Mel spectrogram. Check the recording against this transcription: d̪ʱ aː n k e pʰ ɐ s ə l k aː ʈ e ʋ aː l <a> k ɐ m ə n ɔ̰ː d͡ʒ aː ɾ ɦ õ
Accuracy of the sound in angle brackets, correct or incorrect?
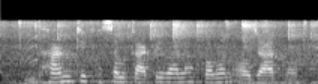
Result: correct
